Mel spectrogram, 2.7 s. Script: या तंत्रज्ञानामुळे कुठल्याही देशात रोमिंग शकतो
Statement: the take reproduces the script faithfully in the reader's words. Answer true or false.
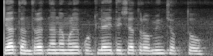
true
